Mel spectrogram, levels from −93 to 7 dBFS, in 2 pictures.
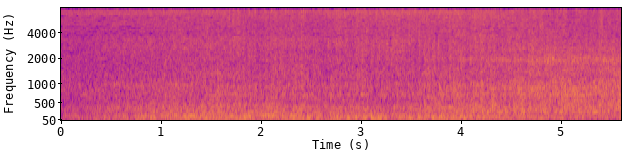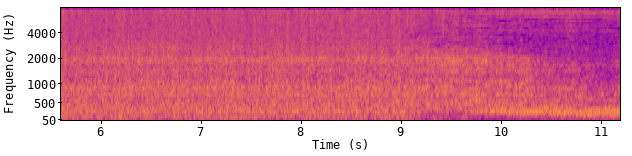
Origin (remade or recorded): recorded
